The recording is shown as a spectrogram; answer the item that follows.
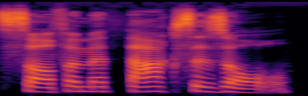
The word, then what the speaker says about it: sulfamethoxazole: with sulfamethoxazole sulfamethoxazole has six syllables they are soul like sulk like familiar meth like methanol Ox like the animal the ox uh which is that lovely schwa vowel sound uh and Zol which rhymes with mole put that all together and you get sulfamethoxazole which syllables have the emphasis there are two they are soul and ox Sol gets the secondary emphasis Ox gets the primary emphasis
